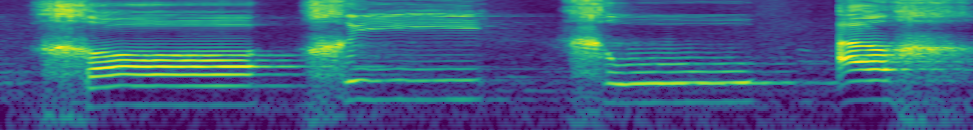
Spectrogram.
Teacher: Dia sukun tetap bunyi tebal seperti ada bunyi o tapi dari dalam mulut, bukan dari luar mulut atau dari bibir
